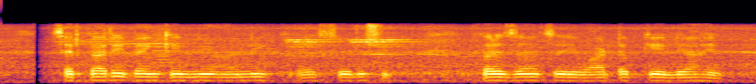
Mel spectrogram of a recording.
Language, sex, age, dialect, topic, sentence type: Marathi, male, 18-24, Standard Marathi, banking, statement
